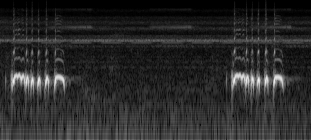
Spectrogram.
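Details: Male local zebra dove song, played to stimulate a silent bird into singing: two quick phrases of about six rapid, rounded cooing notes each, separated by a two-second pause, with a faint steady high tone behind.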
